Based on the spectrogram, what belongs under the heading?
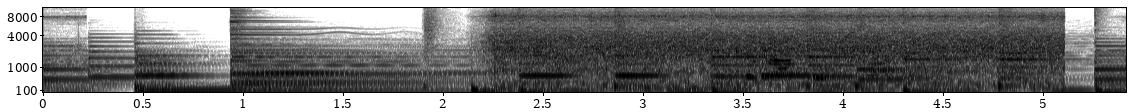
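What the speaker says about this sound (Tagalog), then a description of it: "Sa gawing ito makikita po talaga ninyo ang ganda po ng falls nila." A waterfall feeds a natural spring-fed resort pool in Surigao, a loud, steady broadband rush of falling water that swells in after a few seconds of tonal background sounds and continues to the end.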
